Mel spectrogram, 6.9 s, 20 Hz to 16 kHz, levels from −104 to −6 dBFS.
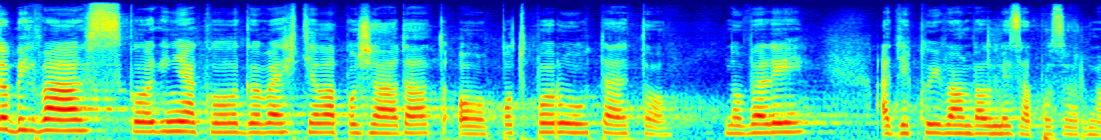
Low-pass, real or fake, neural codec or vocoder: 14.4 kHz; fake; codec, 44.1 kHz, 7.8 kbps, Pupu-Codec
